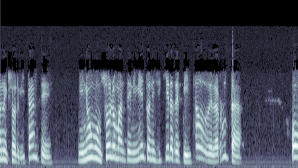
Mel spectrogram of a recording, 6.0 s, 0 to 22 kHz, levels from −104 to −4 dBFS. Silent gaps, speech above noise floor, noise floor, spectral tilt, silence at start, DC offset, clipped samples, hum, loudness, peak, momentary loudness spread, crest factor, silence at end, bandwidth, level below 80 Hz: none; 37 dB; -54 dBFS; -7.5 dB/octave; 0 s; under 0.1%; under 0.1%; 50 Hz at -45 dBFS; -17 LUFS; 0 dBFS; 7 LU; 16 dB; 0 s; 7 kHz; -58 dBFS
